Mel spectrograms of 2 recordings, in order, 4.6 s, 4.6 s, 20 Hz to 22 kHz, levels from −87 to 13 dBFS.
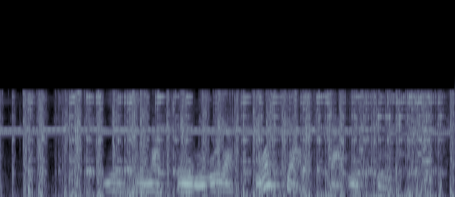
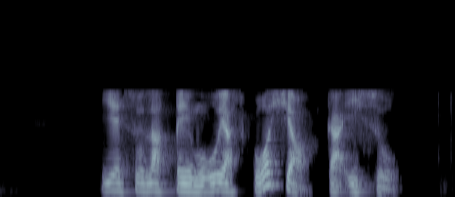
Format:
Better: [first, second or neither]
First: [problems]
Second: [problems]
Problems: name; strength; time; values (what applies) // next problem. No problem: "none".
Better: second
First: background sound (Bicycle bell); 2 dB above the speech // room echo; dies away in 0.2 s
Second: none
